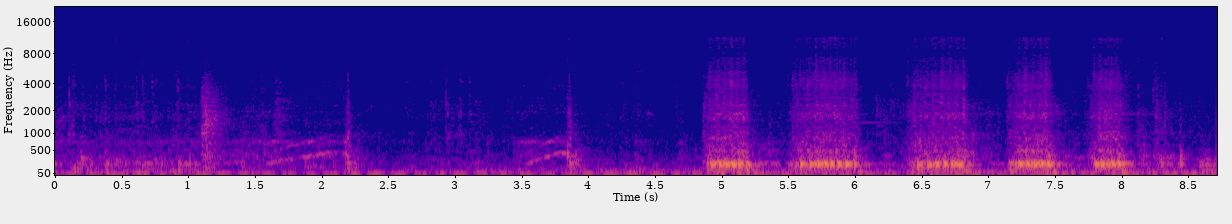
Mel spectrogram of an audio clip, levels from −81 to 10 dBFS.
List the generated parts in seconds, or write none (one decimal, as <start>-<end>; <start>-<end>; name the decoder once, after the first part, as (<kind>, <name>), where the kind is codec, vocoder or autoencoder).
0.5-5.5 (vocoder, Vocos); 6.2-7.9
